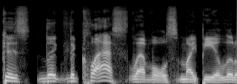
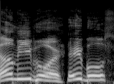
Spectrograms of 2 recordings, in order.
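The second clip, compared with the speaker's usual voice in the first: big burly dumb henchman voice, higher; 10 semitones higher than usual. Playing a big, burly henchman named Ybor: dumb henchman voice. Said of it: "like, a big, burly, like, dumb henchman name".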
